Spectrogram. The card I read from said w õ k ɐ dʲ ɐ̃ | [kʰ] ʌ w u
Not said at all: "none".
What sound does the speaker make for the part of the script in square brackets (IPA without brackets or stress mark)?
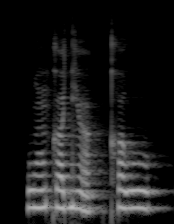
kʰ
